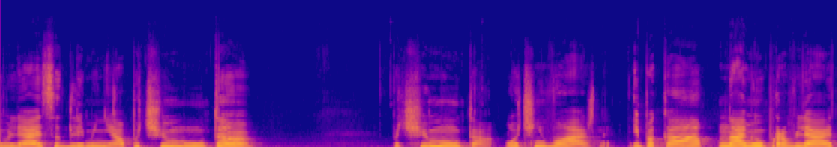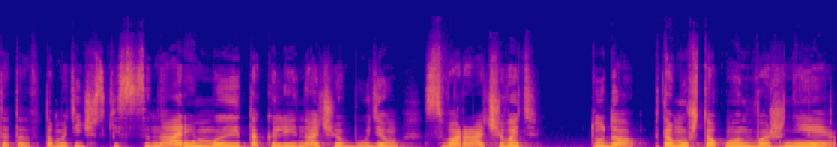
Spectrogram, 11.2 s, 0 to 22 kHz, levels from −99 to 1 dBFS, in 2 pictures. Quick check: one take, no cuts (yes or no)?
yes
